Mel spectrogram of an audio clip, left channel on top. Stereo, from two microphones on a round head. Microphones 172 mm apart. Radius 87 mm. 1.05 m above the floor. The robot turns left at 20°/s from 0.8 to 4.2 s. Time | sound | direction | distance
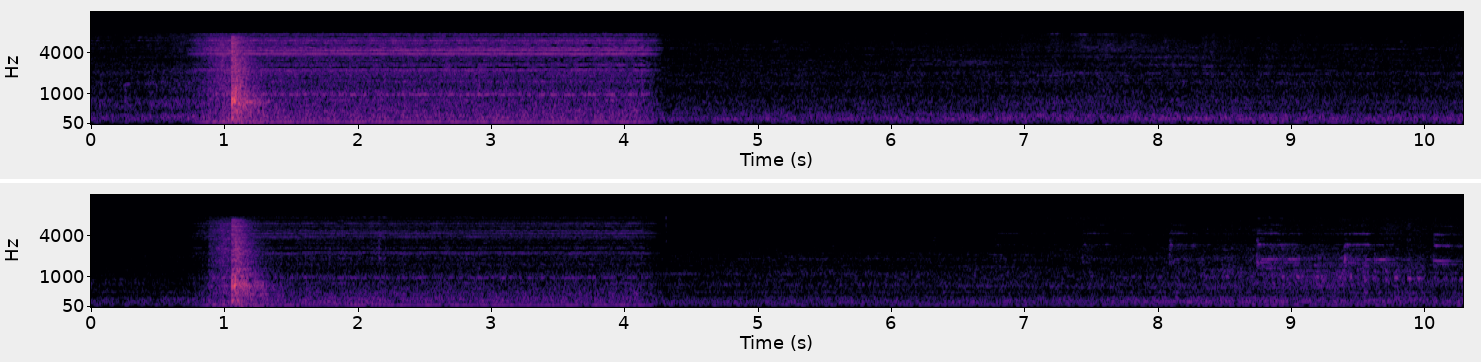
0.9 | tearing paper | 30° left (ahead or behind) | 0.8 m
